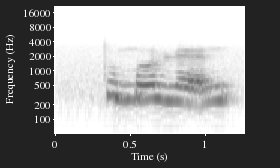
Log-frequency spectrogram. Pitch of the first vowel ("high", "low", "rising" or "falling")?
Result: falling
